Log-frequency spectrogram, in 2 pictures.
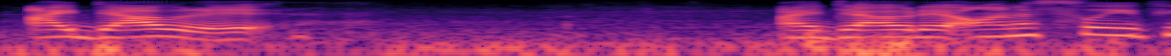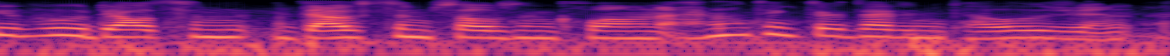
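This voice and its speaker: Out walking, a woman with a Southern California accent talks unscripted to her livestream audience, candid and casual with occasional swearing. Her voice is a little high and steady in tone, she talks a little fast, and there's slight background noise.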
